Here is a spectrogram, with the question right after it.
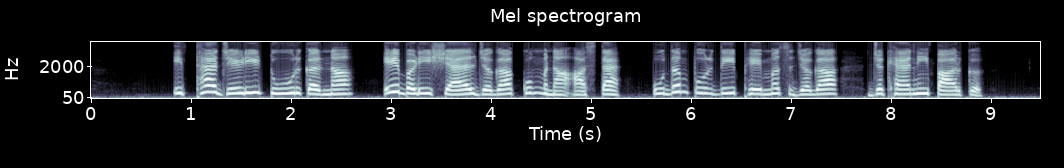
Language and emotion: Dogri, neutral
